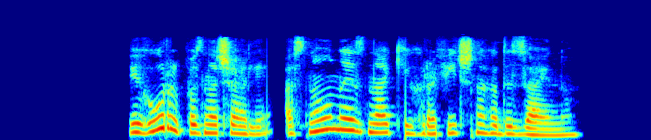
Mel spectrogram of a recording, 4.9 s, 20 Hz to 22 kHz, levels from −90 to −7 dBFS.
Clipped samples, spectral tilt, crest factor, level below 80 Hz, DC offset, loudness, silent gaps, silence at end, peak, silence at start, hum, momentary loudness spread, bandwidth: under 0.1%; -5.5 dB/octave; 16 dB; -68 dBFS; under 0.1%; -26 LUFS; 2.10-2.14 s; 0.55 s; -10 dBFS; 1 s; none; 12 LU; 7.8 kHz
